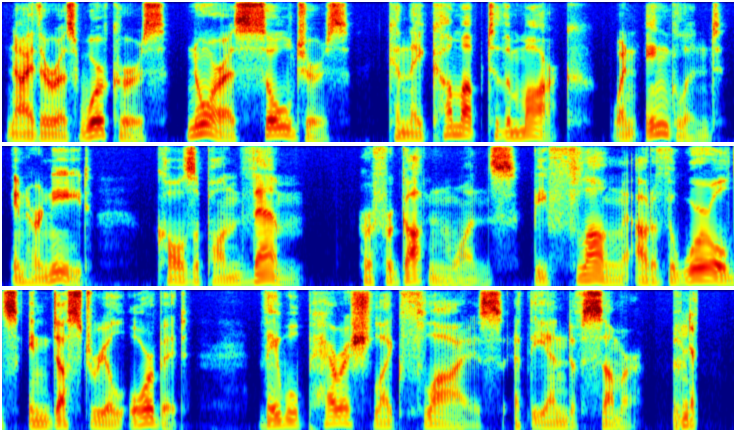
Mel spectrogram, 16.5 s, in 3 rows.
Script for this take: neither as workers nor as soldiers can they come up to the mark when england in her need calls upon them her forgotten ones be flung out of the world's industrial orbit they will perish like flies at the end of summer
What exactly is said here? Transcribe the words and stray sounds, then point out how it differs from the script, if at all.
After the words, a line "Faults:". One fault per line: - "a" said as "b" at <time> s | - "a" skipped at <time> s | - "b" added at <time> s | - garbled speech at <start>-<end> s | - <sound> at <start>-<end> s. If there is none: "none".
neither as workers nor as soldiers can they come up to the mark when england in her need calls upon them her forgotten ones be flung out of the world's industrial orbit they will perish like flies at the end of summer
Faults:
- laugh at 16.0-16.2 s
